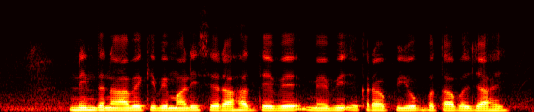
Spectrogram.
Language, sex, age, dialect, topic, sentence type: Magahi, male, 25-30, Western, agriculture, statement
